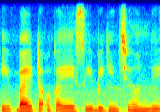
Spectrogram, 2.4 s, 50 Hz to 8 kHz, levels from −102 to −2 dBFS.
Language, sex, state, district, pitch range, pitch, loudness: Telugu, female, Andhra Pradesh, Srikakulam, 160-190 Hz, 170 Hz, -20 LUFS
